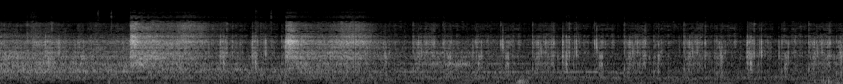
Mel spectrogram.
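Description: Video game sword clashes and effects play from a small phone speaker.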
